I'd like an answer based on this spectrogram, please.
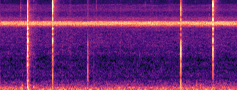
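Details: Continuous high, even insect trill on an autumn night by a campfire at camp, quiet background with four or five sharp wood-crackle pops scattered across the few seconds.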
